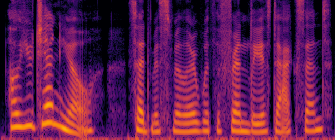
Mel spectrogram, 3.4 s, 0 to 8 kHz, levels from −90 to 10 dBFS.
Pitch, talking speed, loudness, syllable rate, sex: 225 Hz, 160 wpm, -19 LUFS, 5.0 syllables/s, female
